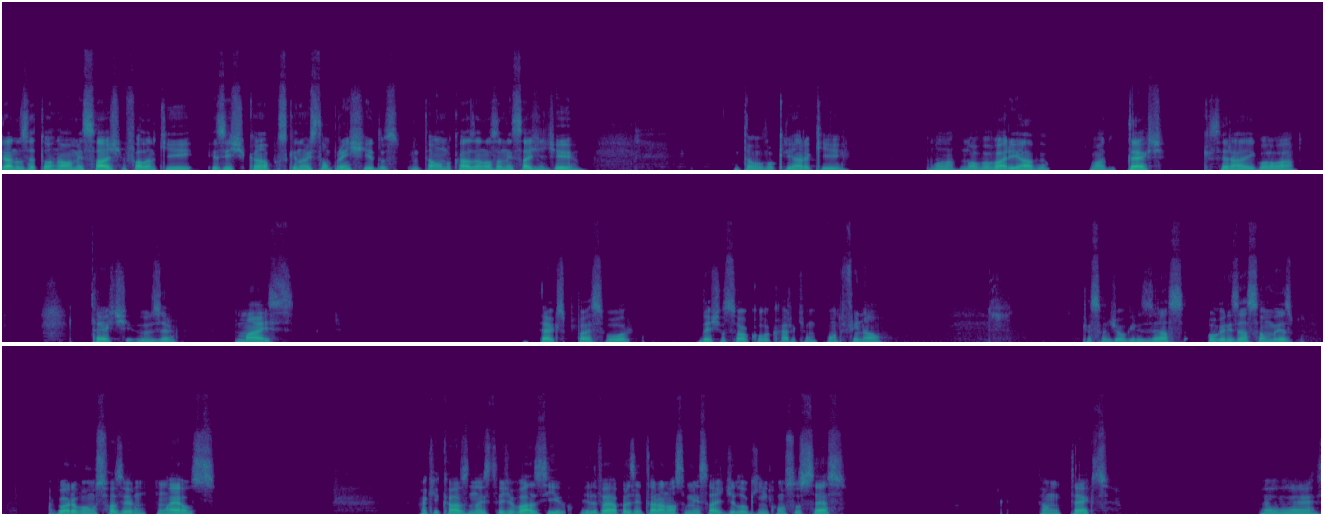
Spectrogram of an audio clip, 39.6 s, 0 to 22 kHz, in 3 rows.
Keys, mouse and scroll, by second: 7.6-8.8 typing, 10.5 space, 11.2 space, 12.5-15.0 typing, 14.0 Return, 16.3-18.4 typing, 18.9 Down, 19.7 Return, 21.2-22.5 drag, 22.5 shift+., 23.4-24.5 drag, 24.5 shift+., 26.5 Return, 26.8-28.8 typing, 29.6 Return, 34.0 t, 34.9 e, 35.2 x, 37.1 t, 39.0 space.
